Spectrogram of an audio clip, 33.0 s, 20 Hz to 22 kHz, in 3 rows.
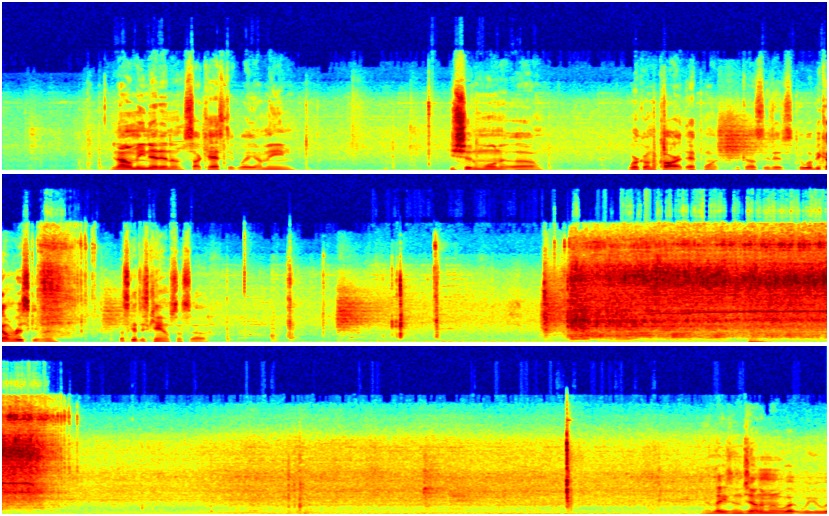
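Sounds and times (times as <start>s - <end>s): power tool running: 11.4s - 12.5s, 18.2s - 23.1s.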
